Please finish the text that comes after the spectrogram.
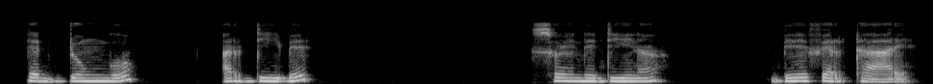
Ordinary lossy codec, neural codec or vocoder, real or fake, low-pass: none; none; real; 7.2 kHz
